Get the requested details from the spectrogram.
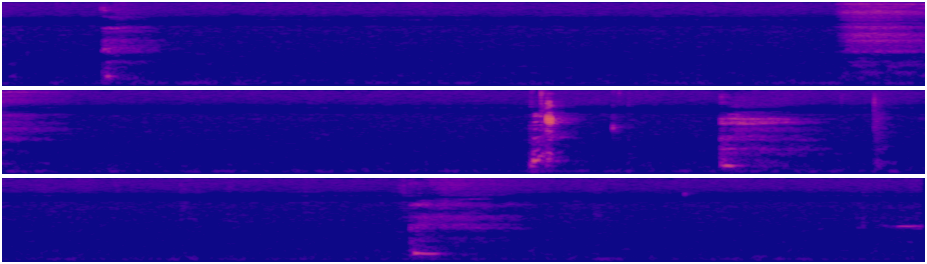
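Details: A short burst of hiccups, the first in a long time: sharp, brief hiccup sounds at uneven intervals, about five in fourteen seconds, over a quiet background hum.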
